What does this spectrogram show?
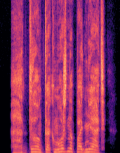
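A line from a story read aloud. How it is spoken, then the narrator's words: Awed breath. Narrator (Russian): благоговейно выдохнул Хинниган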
